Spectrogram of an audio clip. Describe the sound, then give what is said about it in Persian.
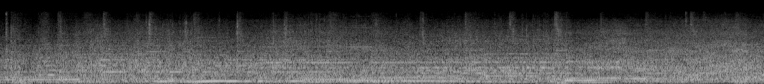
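A car engine hums steadily, its low drone shifting in pitch as it revs and picks up speed as the driver presses the gas, with a constant rush of road and wind noise underneath. “گاز بده، هر چی گاز بدی می ماشین میره”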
